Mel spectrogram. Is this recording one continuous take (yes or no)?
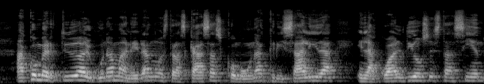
yes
